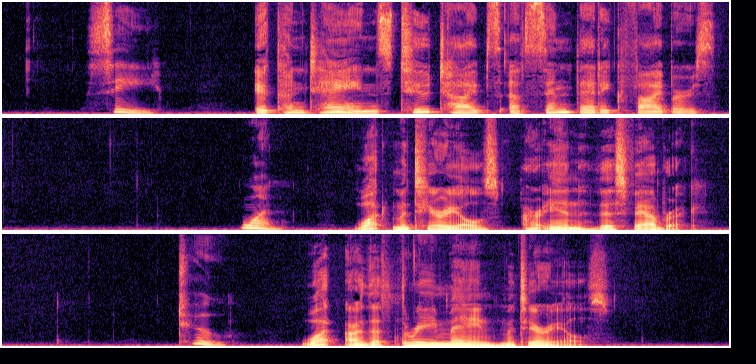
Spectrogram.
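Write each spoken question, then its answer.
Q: It contains two types of synthetic fibers.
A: 1: What materials are in this fabric?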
